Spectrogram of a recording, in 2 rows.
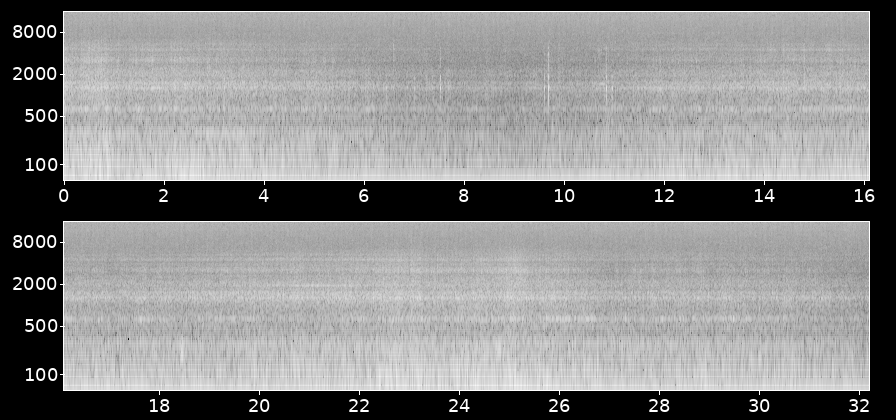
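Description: Suzuki Gixxer's single-cylinder four-stroke engine running steadily while the motorcycle cruises at about 40–50 km/h, with wind rushing over the microphone and a few faint clicks a third of the way through.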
